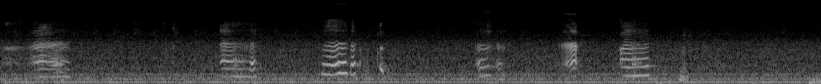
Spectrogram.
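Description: Brief, fussy infant cries and whimpers at irregular intervals over a steady room hum; mild infant crying.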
